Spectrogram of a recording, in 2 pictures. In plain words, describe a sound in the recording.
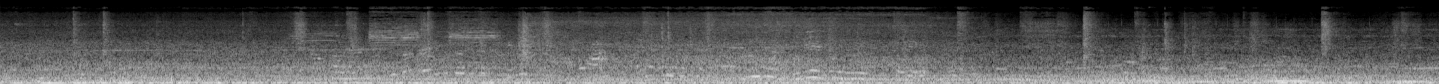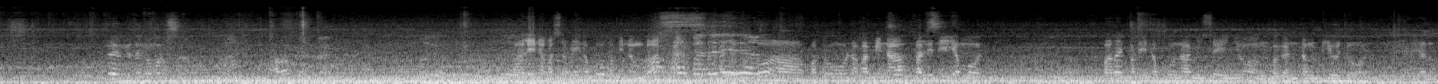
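A bus engine rumbles steadily and grows louder as the bus speeds up.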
